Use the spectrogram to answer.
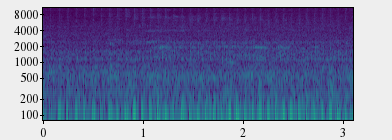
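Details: Honda Beat FI injection scooter, after fixing hard starting and idle that rose, fell and stalled; valve thought stuck by dirt: even, steady low putter at about three beats a second with no stumbling; now idles smoothly unaided.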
